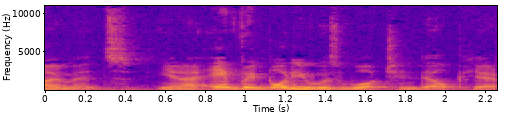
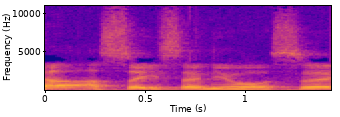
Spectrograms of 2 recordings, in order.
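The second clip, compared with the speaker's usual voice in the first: quoted catchphrase; 6 semitones higher, 3 dB louder, slower than usual. Retold or imitated. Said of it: "people say to me a lot".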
